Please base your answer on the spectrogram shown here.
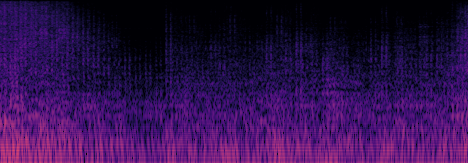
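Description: A light machine gun fires continuously in a video game, a dense, loud roar of rapid shots that keeps going for several seconds without a break.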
